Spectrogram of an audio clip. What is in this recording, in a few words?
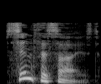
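"synthesized", British English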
